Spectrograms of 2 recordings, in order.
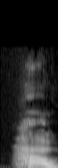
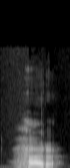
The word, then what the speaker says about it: how to: pronounce it the same they pronounce it hara hara not how but the t changes to a d sound a fasti hara example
